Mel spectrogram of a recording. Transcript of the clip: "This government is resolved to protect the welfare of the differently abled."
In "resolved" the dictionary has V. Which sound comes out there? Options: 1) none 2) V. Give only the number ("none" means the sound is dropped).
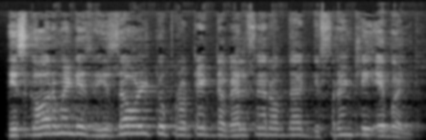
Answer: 1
